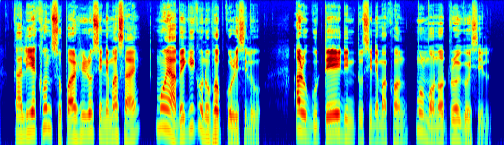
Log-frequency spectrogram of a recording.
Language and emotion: Assamese, sad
